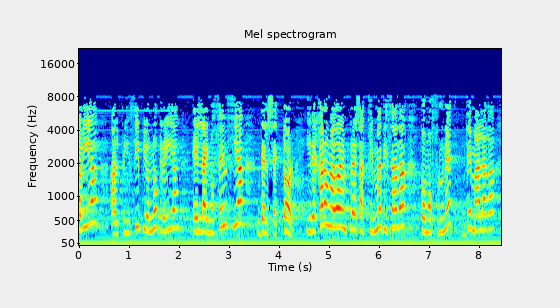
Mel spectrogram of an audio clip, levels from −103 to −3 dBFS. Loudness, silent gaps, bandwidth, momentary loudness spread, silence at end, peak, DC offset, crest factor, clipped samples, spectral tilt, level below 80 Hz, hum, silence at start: -25 LUFS; none; 8.4 kHz; 11 LU; 0 s; -4 dBFS; under 0.1%; 22 dB; under 0.1%; -2 dB/octave; -48 dBFS; 50 Hz at -50 dBFS; 0 s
